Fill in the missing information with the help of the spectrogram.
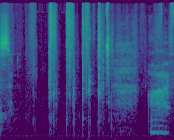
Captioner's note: cards rustle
